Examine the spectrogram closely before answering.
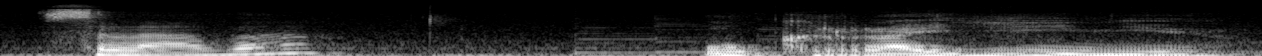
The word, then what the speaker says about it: Slava Ukraini: Slava. Ukraini. Ukraini. Perfect. What's that Slava Ukraini means glory to Ukraine.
